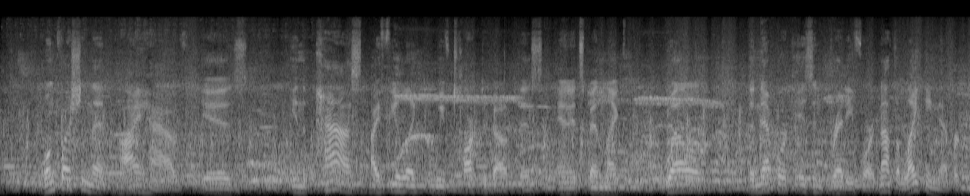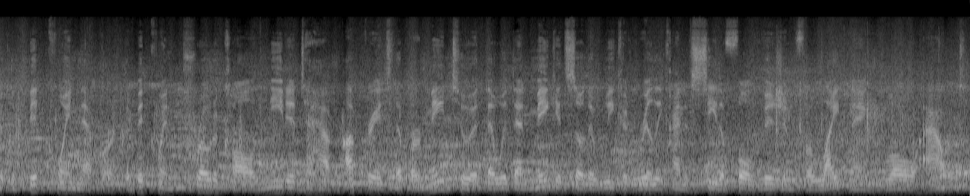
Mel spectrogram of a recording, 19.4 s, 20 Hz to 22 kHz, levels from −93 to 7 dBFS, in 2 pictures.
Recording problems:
thin; somewhat; fading below 300 Hz
murmuring crowd; loud; throughout; 2 dB below the speech

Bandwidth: 15 kHz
